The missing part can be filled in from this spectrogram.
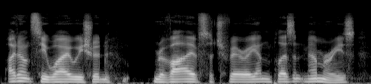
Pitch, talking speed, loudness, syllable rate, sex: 120 Hz, 175 wpm, -18 LUFS, 5.8 syllables/s, male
